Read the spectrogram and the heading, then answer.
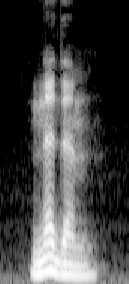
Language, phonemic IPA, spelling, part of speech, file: Arabic, /na.dam/, ندم, noun, Ar-ندم.ogg
- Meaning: 1. verbal noun of نَدِمَ (nadima) (form I) 2. regret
